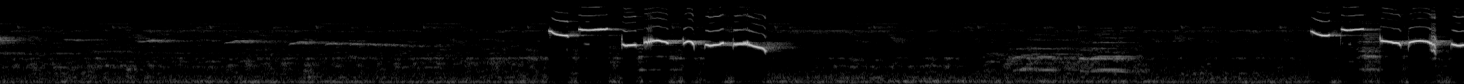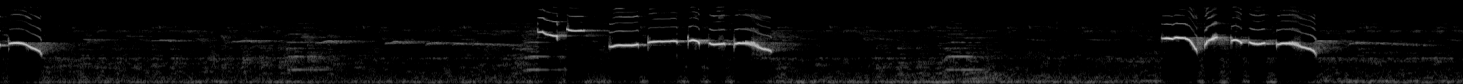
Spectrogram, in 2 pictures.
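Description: Oriental magpie-robin (kacer) singing: four short phrases of loud, clear whistled notes that glide up and down, each about two seconds long and coming roughly every seven seconds, with faint softer notes between.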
